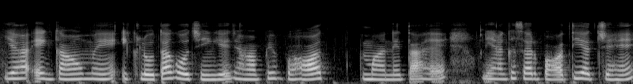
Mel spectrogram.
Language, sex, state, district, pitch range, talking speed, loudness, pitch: Hindi, female, Bihar, Jahanabad, 235-260 Hz, 180 wpm, -18 LUFS, 245 Hz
